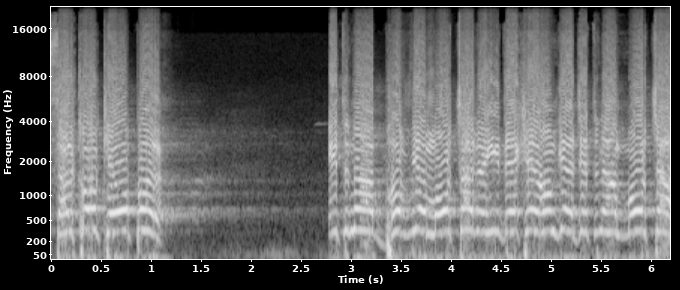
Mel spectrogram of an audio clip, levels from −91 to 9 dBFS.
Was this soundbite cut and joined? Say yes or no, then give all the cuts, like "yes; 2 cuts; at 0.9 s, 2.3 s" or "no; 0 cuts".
no; 0 cuts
